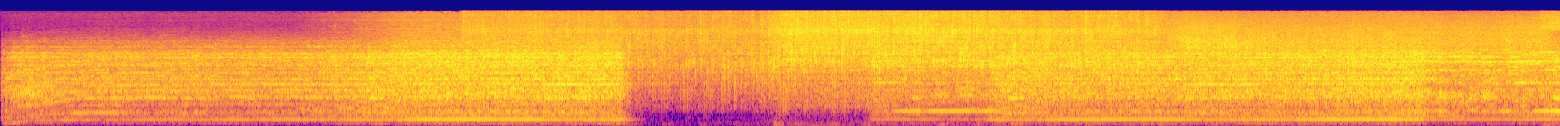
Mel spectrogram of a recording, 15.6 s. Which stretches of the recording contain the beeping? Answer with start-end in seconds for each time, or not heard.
not heard.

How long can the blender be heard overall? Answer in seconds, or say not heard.
13 s.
